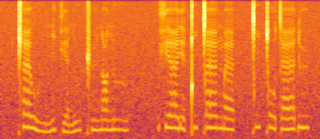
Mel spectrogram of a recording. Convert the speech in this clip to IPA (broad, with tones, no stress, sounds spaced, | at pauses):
ǁ æ˦ v ɯː˨ n i˦ kʲ æ˨ n ɯː˦ ǁ y˦ n ɑ˦ n ɯː˦ | xʲ æː˦ ɾʲ æ˨ ǃ i˦ ǀ æː˦ ŋ͡m æ˦ | ǀ i˦ ǀ o˦˨ t æː˦ ɗ y˦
